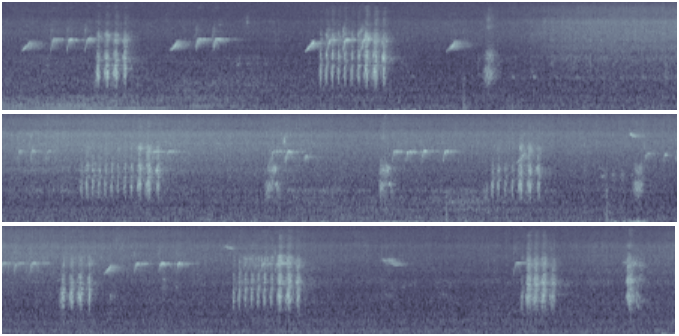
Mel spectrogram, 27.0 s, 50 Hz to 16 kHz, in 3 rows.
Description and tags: Two magpies calling to each other. Some other birds in background. Also some wind in trees. Recorded with a Zoom H2.
bird, birds, field-recording, forest, leaves, magpie, magpies, morning, norway, trees, wind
